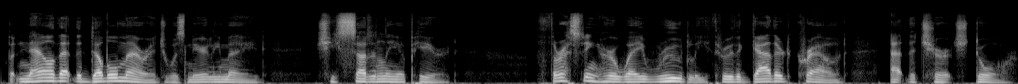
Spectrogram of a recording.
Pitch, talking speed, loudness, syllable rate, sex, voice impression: 120 Hz, 140 wpm, -19 LUFS, 4.4 syllables/s, male, masculine, very adult-like, relaxed, weak, slightly raspy, sincere, calm, kind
